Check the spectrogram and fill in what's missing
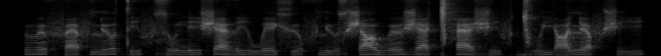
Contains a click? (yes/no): yes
